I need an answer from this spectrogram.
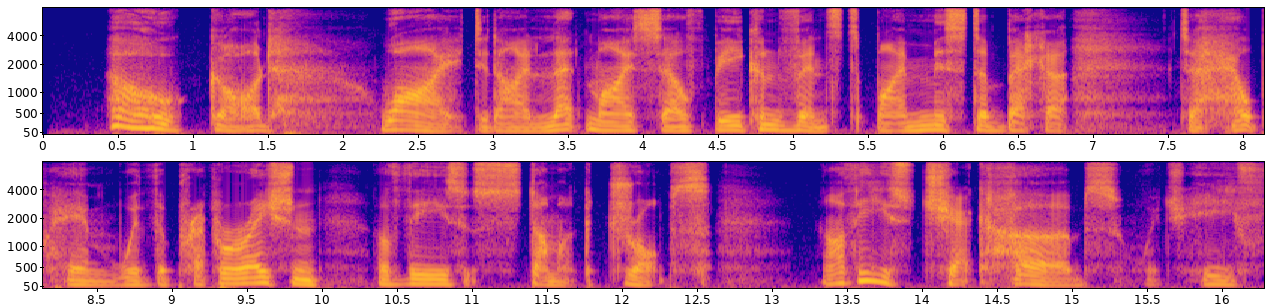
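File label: male, English, drama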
